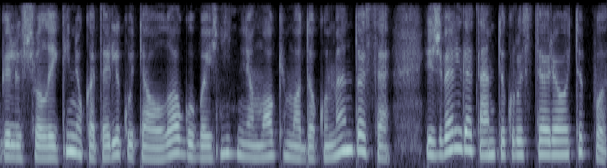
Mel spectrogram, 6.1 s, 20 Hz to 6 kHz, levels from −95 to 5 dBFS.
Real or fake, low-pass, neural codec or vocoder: fake; 5.4 kHz; codec, 16 kHz, 8 kbps, FunCodec, trained on Chinese and English, 25 frames a second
